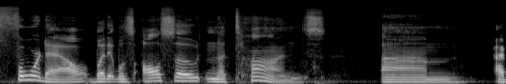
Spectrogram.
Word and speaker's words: Natanz: So it was not just Fordow, but it was also Natanz. I pronounced that wrong. No surprise. So once again, Natanz and Eshahan.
